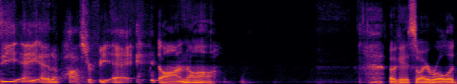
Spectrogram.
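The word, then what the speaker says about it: Dan'a: my lazarus patch on dinah you pronounce all the letters donna it's spelled d-a-n apostrophe a don ah okay so i roll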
